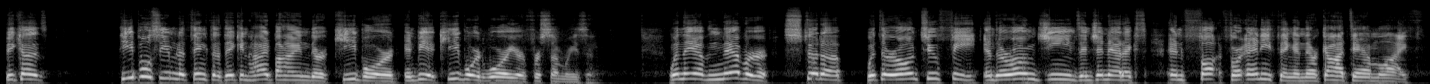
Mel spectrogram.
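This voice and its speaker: A man's voice: high voice, expressive, moderate pace, a bit bright, no room sound, low-quality recording. A man hosting a live stream, ranting in a heated, profane, rambling way, full of restarts and rhetorical questions.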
